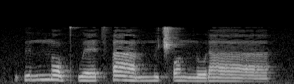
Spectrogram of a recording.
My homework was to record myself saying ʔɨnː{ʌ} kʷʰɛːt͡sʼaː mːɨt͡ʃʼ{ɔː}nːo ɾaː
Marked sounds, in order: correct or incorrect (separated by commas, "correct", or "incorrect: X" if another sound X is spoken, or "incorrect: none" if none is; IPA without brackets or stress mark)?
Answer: incorrect: ɔ, incorrect: ɔ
